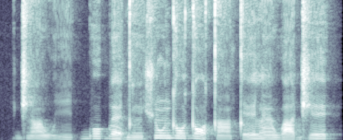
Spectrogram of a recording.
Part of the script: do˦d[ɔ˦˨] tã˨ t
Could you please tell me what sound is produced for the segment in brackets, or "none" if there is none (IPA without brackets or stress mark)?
ɔ˦˨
